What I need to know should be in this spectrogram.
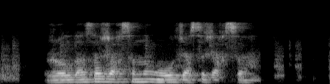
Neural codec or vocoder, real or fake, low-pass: none; real; 7.2 kHz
